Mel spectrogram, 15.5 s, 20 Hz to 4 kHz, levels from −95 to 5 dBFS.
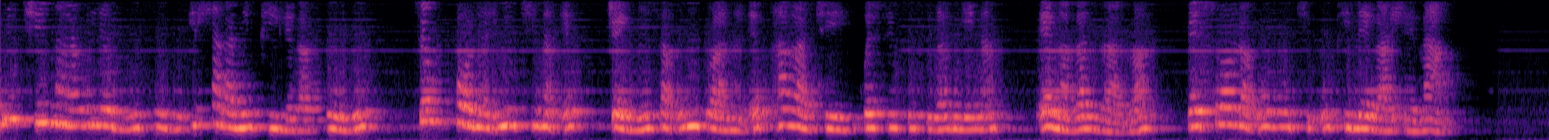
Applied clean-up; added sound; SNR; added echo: neural separator model SepFormer DNS4.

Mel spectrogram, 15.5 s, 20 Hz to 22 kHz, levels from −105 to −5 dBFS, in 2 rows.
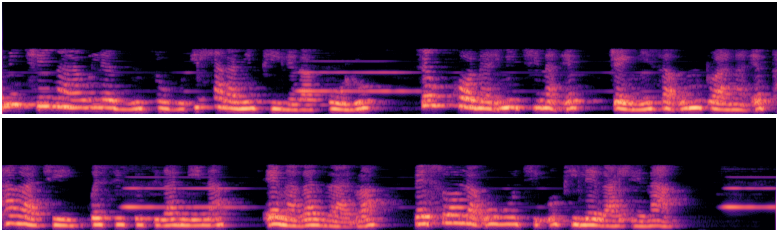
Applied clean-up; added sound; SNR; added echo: classical method WPE with log-MMSE.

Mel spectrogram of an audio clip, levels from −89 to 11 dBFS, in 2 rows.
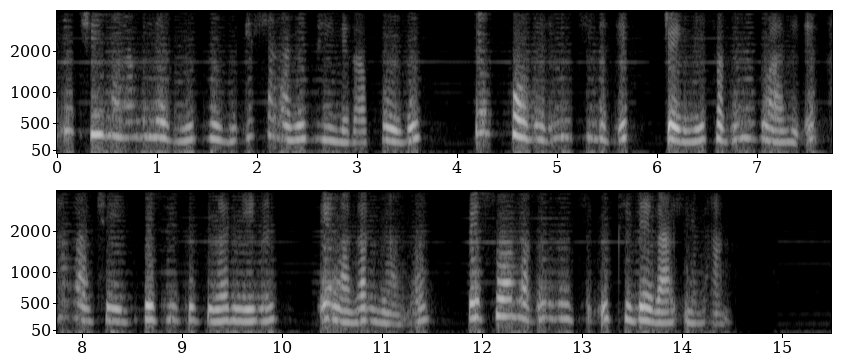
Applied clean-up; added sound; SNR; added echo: neural separator model SepFormer WHAMR!.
